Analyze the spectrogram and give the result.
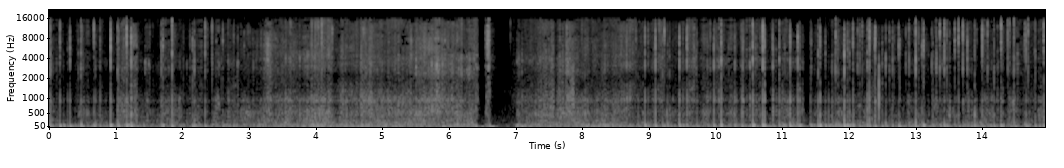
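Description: Long nails scratch both sides of a glowing, hollow plastic moon lamp with a textured surface, producing a dense, continuous raspy crackle with a low hollow rumble and bright scratchy edges. The scratching pauses briefly just before the seven-second mark, then resumes as quick, sharper strokes through to the end.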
